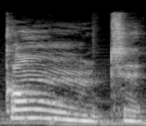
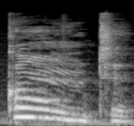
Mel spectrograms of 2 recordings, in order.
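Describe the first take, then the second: Both takes have the same delivery.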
